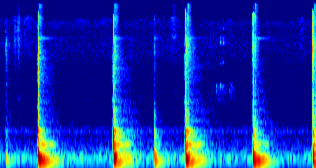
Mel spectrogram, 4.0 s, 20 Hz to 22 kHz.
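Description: Taps on the cedar soundboard of an oud, just thinned from about 3.8 mm, give six woody knocks at an uneven pace. Each knock carries a low tone near 140 Hz with brief overtones, which shows the top now rings.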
